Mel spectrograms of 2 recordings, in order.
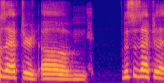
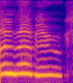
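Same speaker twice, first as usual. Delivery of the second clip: mock tearful, crying begging, higher and louder; 12 semitones higher, 5 dB louder than usual. Retelling a film scene where a mother begs for her life: imitating crying and pleading. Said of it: "crying and pleading".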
